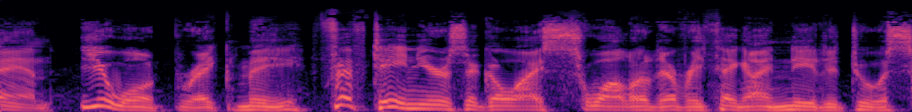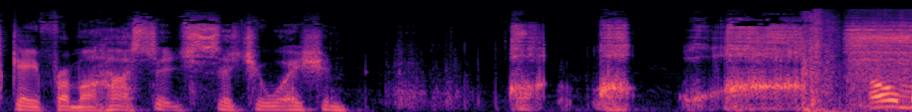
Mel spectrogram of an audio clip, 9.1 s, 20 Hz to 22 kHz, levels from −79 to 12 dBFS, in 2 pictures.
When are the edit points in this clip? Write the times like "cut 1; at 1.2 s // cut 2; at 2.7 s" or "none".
none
